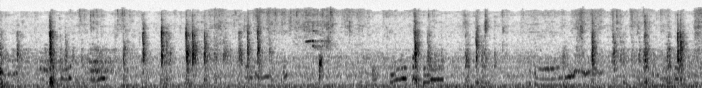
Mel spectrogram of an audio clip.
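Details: Backyard chickens clucking in short wavering notes at intervals, mixed with pecking clicks, scratching and a steady low mechanical hum.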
